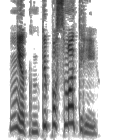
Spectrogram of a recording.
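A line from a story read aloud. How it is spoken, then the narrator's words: Indignant exclamation. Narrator (Russian): возмущенно воскликнула тетя Файлина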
